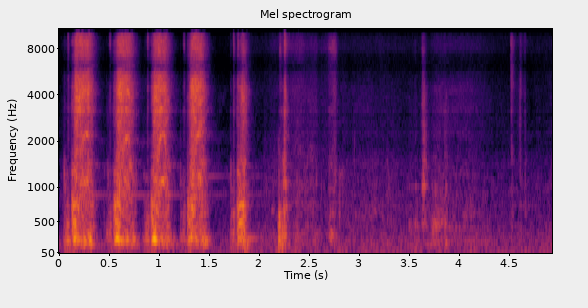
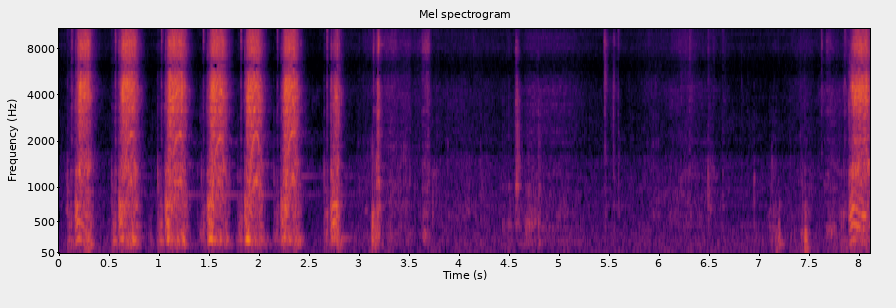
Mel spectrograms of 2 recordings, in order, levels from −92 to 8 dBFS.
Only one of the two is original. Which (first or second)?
second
